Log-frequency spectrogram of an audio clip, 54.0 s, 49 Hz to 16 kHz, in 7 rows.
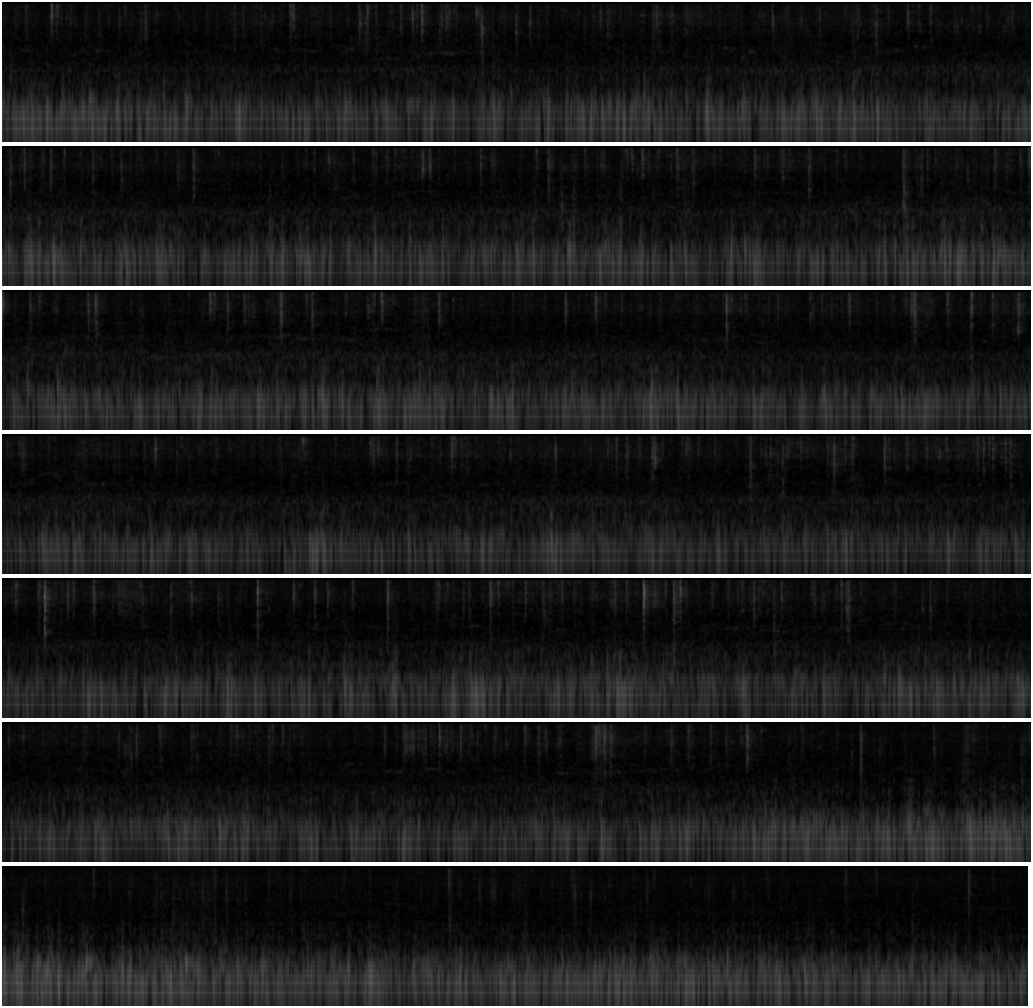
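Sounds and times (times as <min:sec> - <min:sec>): fire crackling and popping: 0:00.0 - 0:54.0
low rumble of burning: 0:00.0 - 0:54.0.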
